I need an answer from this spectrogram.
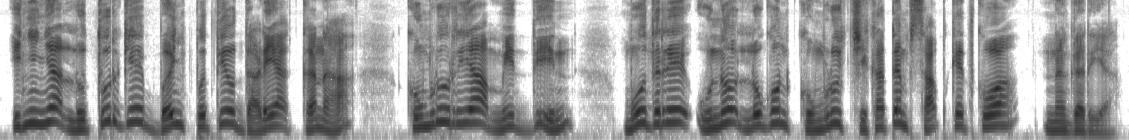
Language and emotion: Santali, surprised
